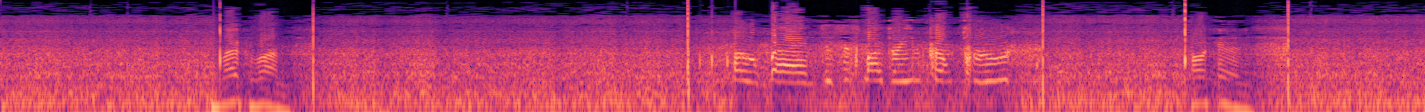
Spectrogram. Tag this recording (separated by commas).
Speech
